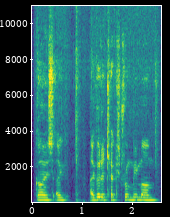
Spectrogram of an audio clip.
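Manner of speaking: high put-on British accent, rushed goodbye; mock British accent. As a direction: play a flustered Brit leaving the stream. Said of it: "I have an accent now".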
